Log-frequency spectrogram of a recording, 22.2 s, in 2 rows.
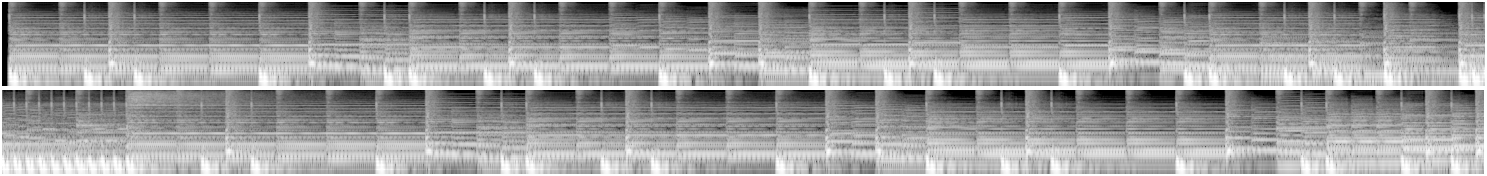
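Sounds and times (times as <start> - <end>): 
drums: 0.1 - 22.2.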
